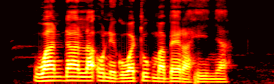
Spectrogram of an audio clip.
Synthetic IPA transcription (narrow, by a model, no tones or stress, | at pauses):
wandalaʔoneɡowatukmabɛɾahɪɲa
